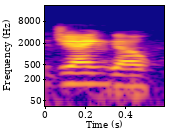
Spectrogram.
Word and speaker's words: Django: No, I keep calling him the Django. The D is silent.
